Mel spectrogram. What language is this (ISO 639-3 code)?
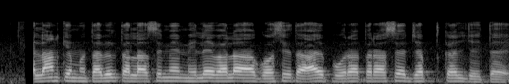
mag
